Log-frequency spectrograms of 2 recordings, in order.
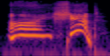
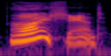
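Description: First: Very high, small refusal; squeaky mouse. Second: Grumbling rooster. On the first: Mouse refusing to make breakfast, squeaky. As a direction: squeak a sulky no. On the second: Cock refusing to make breakfast, grumbling. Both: A narrator's reading.

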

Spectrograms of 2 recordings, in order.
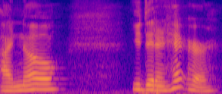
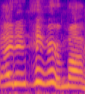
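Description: First: Soft, soothing mother voice; gentle imitation of a calming mom. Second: High-pitched mock tearful whine; hammed-up whimpering denial, pitched up; crying kid. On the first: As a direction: quietly reassure a crying child. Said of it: "She tells me to calm down". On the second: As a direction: protest to mom like a sobbing child. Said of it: "I'm, like, crying, sobbing".

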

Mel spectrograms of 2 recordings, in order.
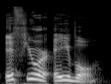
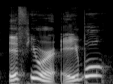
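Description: First: "If you are able!" said as a firm exclamation, falling; "If you are able" as an emphatic statement, falling. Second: Rising, doubtful "If you are able?"; a questioning "If you are able", rising at the end; skeptical question. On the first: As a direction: land "able" with a falling exclamation, not a question. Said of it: "There is a exclamation point". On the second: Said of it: "that's the tone of voice I read it in". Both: Shown as a demonstration.

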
